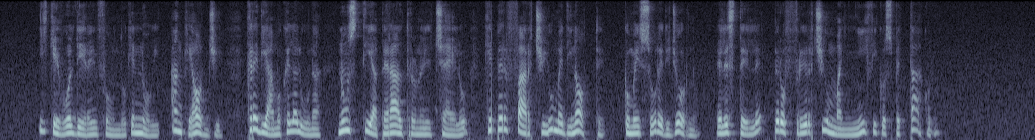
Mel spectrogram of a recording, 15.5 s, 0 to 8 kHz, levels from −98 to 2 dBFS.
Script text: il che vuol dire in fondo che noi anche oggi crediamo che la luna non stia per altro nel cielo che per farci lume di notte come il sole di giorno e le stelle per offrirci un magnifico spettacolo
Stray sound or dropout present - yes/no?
no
